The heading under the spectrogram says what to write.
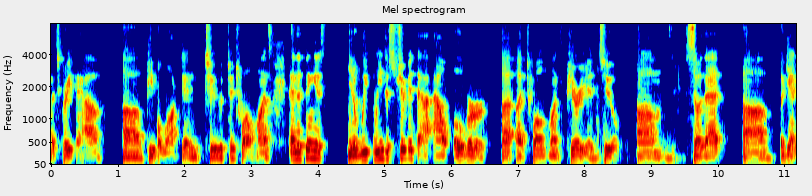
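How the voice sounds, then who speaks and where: Low-voiced man rambling on a dull call. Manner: rambling, many fillers and repeated words. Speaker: company leader hosting a members' call. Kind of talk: business presentation and Q&A on a group call. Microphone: conference call.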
